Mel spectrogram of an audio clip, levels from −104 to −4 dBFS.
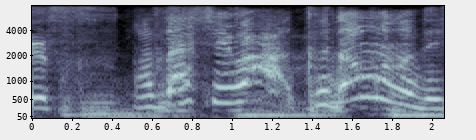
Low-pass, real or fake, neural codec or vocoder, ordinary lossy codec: none; fake; codec, 16 kHz, 8 kbps, FreqCodec, smaller model; none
